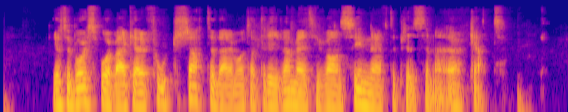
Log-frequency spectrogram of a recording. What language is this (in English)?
Swedish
